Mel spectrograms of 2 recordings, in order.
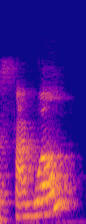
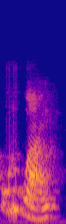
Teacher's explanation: saguão é o tritongo nasal, Uruguai é o seu tritongo oral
